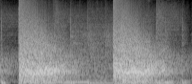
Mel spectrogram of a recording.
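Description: A gun fires on full auto in two long, loud, close bursts. Each burst starts abruptly and decays with a roaring echo before the next one begins.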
